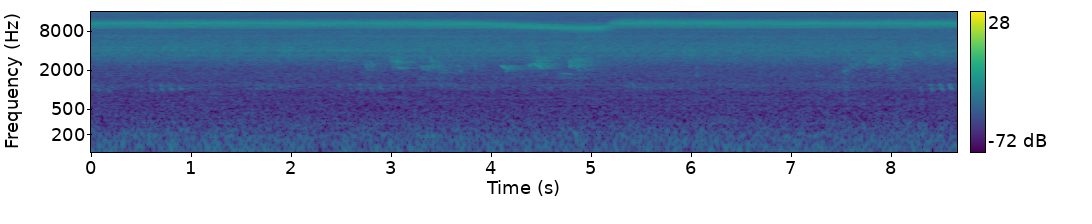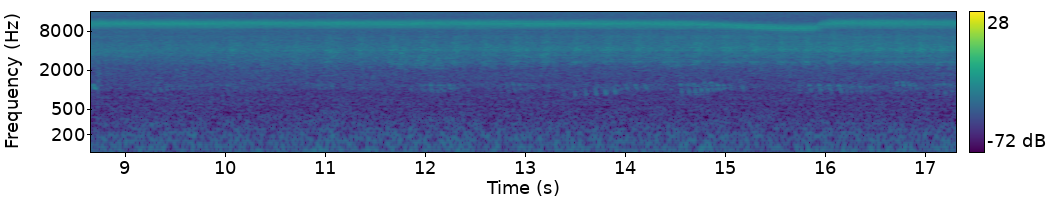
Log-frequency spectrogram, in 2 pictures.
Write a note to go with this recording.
Small countryside, Birds sound, Cicada cry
